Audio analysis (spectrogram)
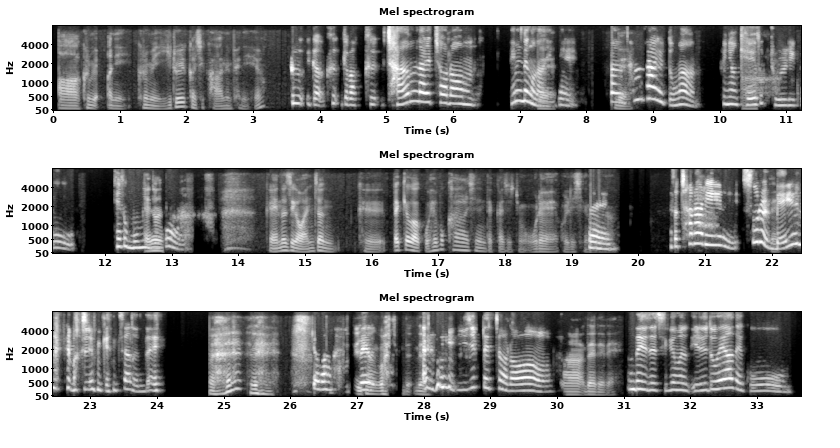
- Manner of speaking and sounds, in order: static; tapping; laughing while speaking: "매일매일 마시면 괜찮은데"; laugh; unintelligible speech; laughing while speaking: "아니"; laughing while speaking: "것"
- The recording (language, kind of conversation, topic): Korean, unstructured, 주말에는 집에서 쉬는 것과 밖에서 활동하는 것 중 어떤 쪽을 더 선호하시나요?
